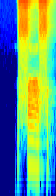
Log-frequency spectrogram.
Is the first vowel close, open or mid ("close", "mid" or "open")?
open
